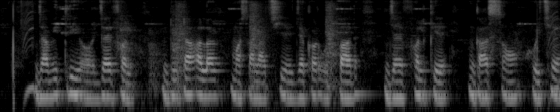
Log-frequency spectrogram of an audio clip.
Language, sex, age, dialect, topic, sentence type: Maithili, male, 25-30, Eastern / Thethi, agriculture, statement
